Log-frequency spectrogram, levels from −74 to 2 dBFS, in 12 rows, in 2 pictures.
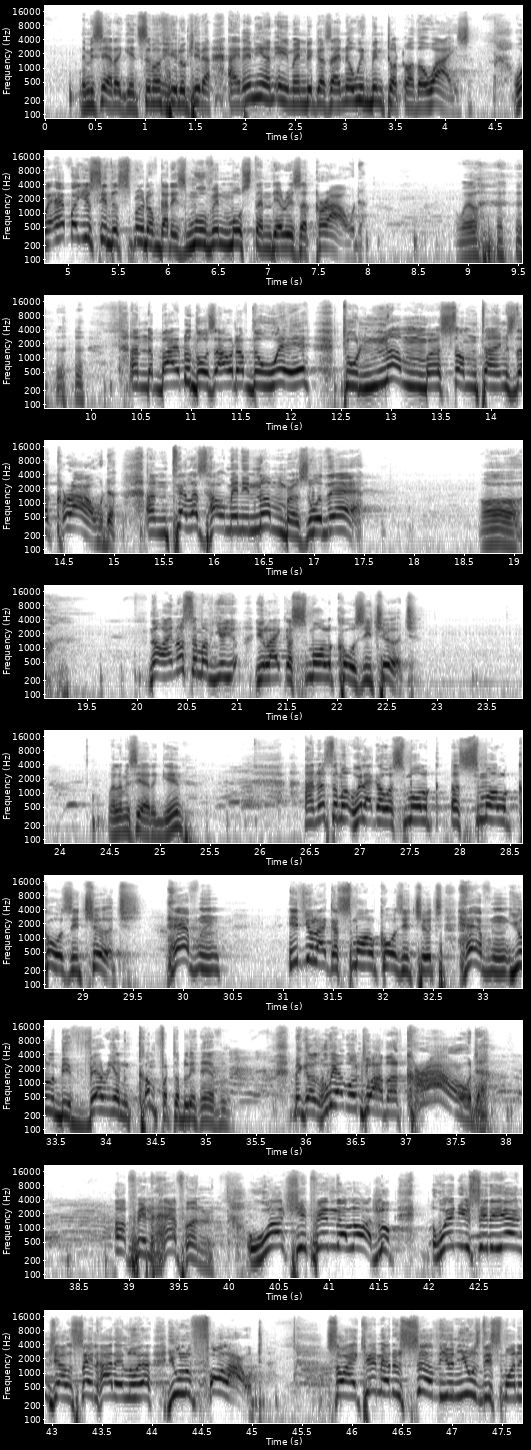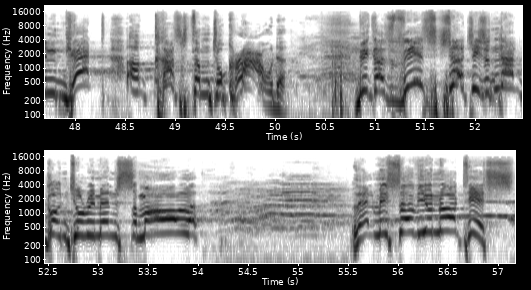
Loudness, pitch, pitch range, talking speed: -12 LUFS, 250 Hz, 210-320 Hz, 170 wpm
